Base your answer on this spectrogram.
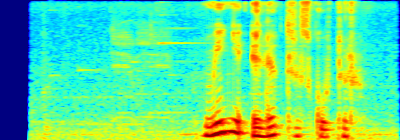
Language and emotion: Russian, neutral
